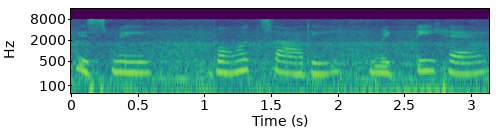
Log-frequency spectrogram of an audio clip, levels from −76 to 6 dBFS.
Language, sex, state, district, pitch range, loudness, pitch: Hindi, female, Haryana, Rohtak, 225-260 Hz, -15 LUFS, 245 Hz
